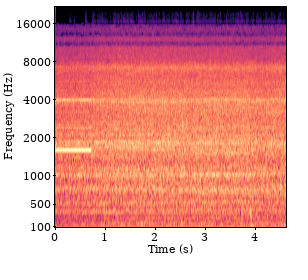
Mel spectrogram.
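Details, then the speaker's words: Case 305 tractor just after replacing the exhaust manifold gaskets: deep, steady idle with an even beat and no clicking or puffing from the manifold area. "well I don't hear any kind of clicking"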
